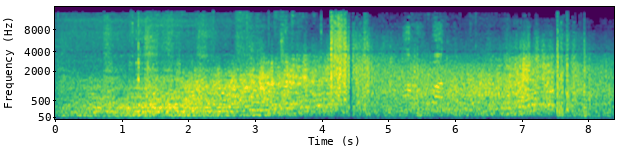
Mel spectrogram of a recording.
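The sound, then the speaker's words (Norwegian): A barrel bomb dropped from a helicopter in Syria, falling through the air before impact: a loud, sustained rushing roar almost like a fighter jet, punctuated by a few brief sharp cracks, continuing steadily without a pause. “Dette er lyden av en tønnebombe før den treffer.”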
